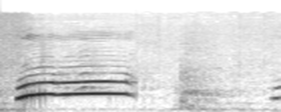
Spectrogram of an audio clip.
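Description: A young woman screaming in surprise: one long, high, steady shriek of about a second, and a second one starting just at the end.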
